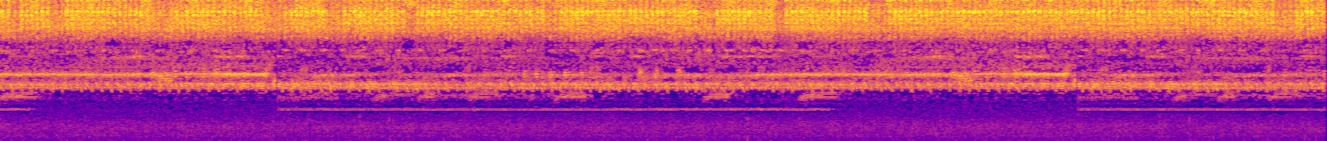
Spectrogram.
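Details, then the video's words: Forest crickets trilling together at night in a high, unbroken shimmer, with a thin steady tone starting and stopping several times over the chorus. "Cricket Conversations at Night"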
